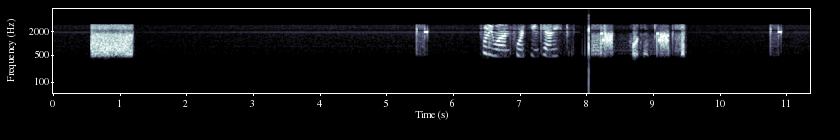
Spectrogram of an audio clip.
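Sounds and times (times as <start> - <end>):
radio static from transmitter keying: 0.6 - 1.2, 8.0 - 9.5
speech: 6.5 - 9.6.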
